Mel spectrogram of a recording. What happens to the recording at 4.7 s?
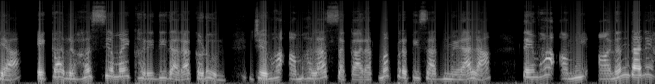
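At 4.7 s the speech carries a block size mismatch (truncated), present throughout. Each block's tail is discarded, causing a 109 Hz buzz and speech running 1.09 times fast with its timbre kept.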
